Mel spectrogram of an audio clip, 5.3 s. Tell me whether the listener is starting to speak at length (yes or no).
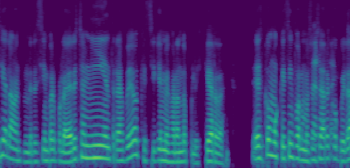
yes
